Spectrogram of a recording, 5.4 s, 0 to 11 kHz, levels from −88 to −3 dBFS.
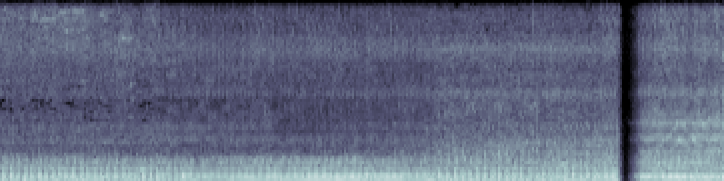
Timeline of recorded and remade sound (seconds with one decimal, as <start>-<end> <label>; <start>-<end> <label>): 0.0-1.2 recorded; 1.2-3.2 remade; 3.2-4.5 recorded; 4.5-5.4 remade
